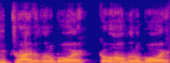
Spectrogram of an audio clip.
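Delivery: acted shout. Retelling a road clash with a young driver, imitating own past shout. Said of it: "I forgot what I yelled".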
